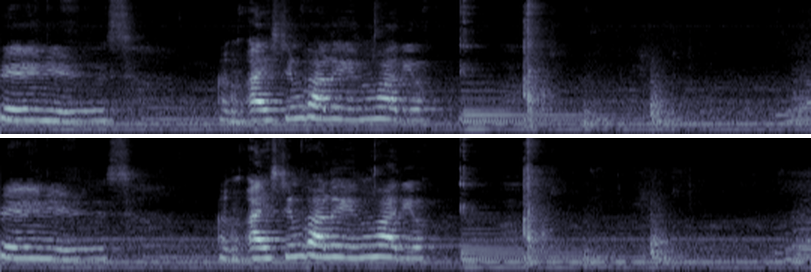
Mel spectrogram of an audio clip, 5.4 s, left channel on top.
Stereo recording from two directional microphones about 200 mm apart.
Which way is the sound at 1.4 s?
60° right (ahead or behind).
